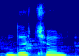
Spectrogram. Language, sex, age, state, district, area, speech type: Kashmiri, female, 18-30, Jammu and Kashmir, Anantnag, rural, read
